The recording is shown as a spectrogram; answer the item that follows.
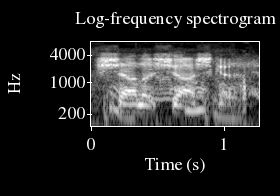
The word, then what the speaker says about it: Shalashashka: By the time I got to hearing about it, pronunciation had wound up as Shalashashka.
